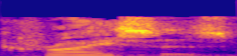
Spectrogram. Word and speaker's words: krisis: It comes from the word K-R-I-S-I-S. It looks like crisis, but I don't know that's correct pronunciation of it. Zach says that's correct.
